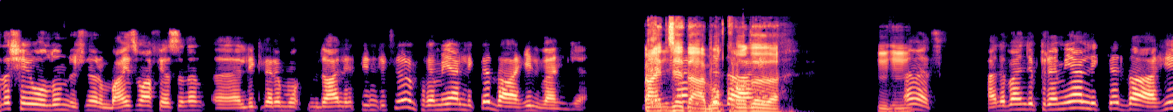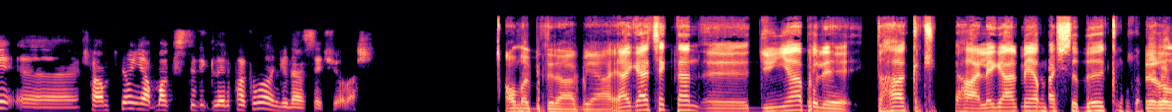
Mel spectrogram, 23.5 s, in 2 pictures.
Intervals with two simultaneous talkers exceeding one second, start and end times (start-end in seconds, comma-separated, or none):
6.5-7.7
